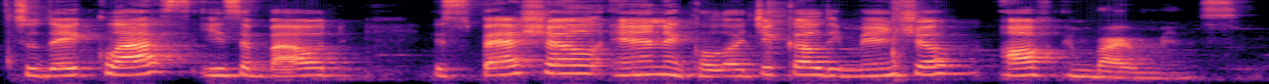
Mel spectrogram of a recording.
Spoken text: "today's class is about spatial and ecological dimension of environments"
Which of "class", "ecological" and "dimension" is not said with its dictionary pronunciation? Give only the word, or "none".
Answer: none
